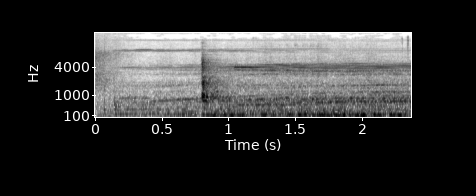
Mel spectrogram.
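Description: The protective door of a radiation isolation room closing: a faint, steady mechanical hum with a soft click just under a second in.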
